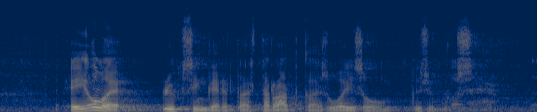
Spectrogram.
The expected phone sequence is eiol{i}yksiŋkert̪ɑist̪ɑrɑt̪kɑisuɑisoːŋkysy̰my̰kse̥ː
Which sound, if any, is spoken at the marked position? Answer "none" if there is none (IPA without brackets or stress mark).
e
